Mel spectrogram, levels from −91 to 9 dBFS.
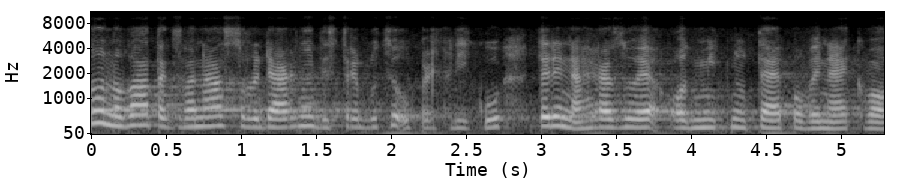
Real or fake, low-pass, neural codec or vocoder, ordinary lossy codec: real; 7.2 kHz; none; Opus, 16 kbps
